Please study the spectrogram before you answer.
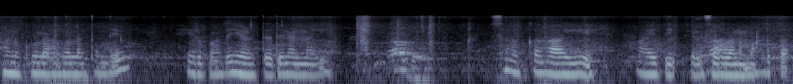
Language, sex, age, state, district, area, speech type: Kannada, female, 18-30, Karnataka, Vijayanagara, rural, spontaneous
